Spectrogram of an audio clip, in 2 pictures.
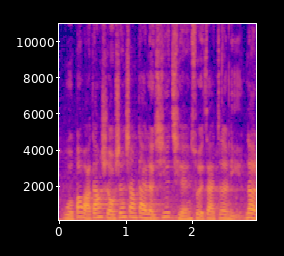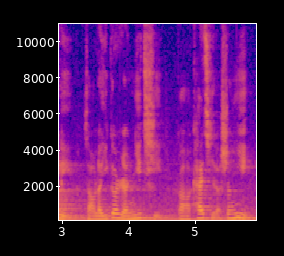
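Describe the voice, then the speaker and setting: A woman's voice: mid-range voice, quick pace. A woman interpreting a testimony aloud, phrase by phrase. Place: echoey hall. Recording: echoey hall with faint noise.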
